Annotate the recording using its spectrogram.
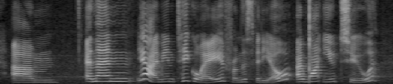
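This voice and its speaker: Noticeable background noise sits under a woman's voice. She sounds animated and high-pitched. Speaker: lifestyle vlogger. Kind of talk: casual monologue. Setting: home, on living room floor. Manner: fast.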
